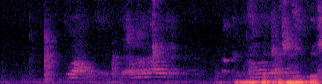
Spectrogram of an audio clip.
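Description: Domestic cat meowing a few times in short, pitched calls.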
